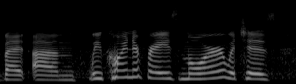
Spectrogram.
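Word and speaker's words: MOAR: we've coined a phrase more which is spelled mo AR which is more which is spelled like roar so you like have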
